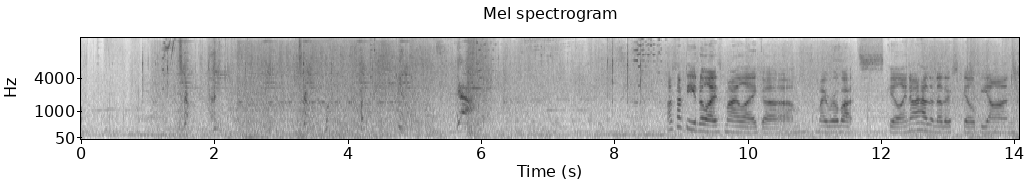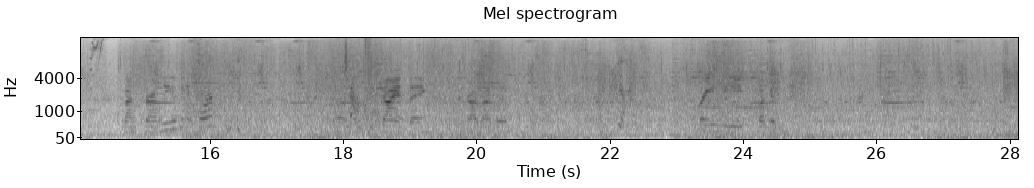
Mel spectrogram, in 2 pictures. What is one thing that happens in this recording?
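Blades clash and clang in a fight.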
